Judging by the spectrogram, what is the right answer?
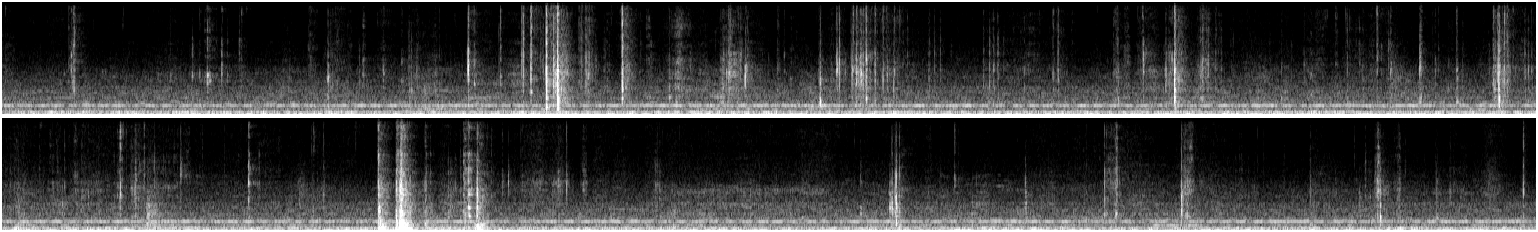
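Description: Handling of a clear plastic cup with a snap-on lid: scattered sharp plastic clicks, a pair of louder ones near the middle. A steady high hum and a low hum sound underneath.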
